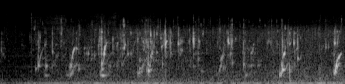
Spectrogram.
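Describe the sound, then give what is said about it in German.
Water gushing and splashing from a dripping tap that has burst into a spring-like flow: a busy, irregular spatter of bubbly splashes and trickles that runs throughout at moderate level, with no voices. “Sie warten auf den Klempner, weil der Wasserhahn tropft. Doch es kommt schlimmer. Schon sprudelt es wie eine Quelle.”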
